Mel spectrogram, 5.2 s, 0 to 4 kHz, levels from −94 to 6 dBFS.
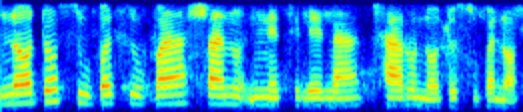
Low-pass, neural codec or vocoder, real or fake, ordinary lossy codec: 3.6 kHz; none; real; none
